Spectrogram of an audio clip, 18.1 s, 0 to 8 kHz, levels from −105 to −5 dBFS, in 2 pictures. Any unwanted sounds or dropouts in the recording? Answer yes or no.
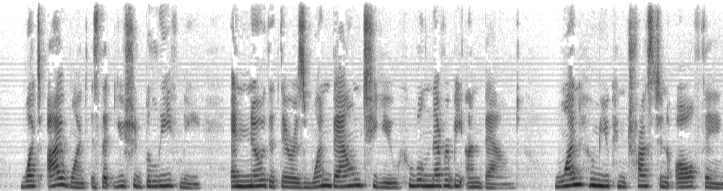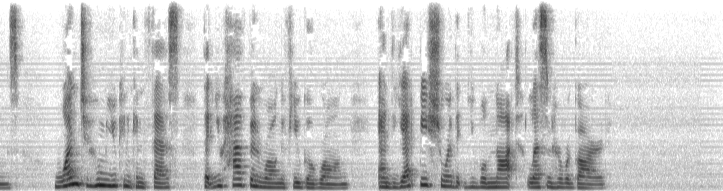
no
